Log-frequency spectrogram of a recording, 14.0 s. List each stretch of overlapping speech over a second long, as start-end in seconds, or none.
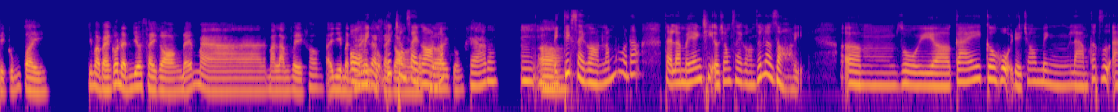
4.3-5.6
